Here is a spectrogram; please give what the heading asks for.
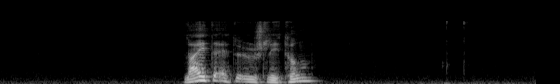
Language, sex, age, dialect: Faroese, male, 61+, Suðuroy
